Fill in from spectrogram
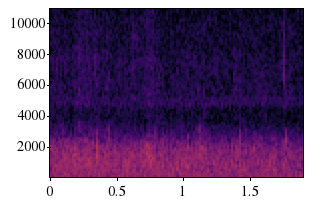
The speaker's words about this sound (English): I really thank God. Let's clap for Jesus Christ.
